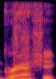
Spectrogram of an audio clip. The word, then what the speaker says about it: Gratiot: Uh they call Grashit Gratiot here by the way.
